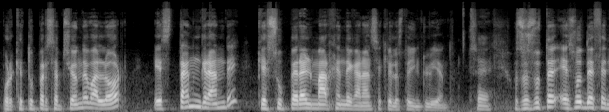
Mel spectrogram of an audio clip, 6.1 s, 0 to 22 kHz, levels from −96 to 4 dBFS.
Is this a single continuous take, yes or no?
yes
